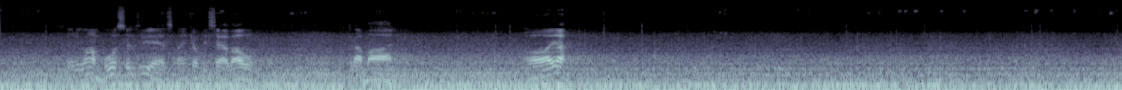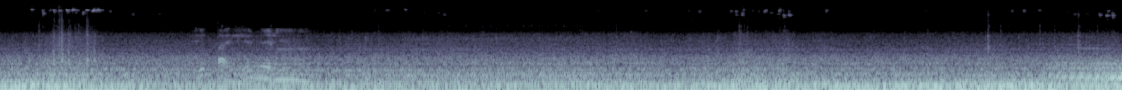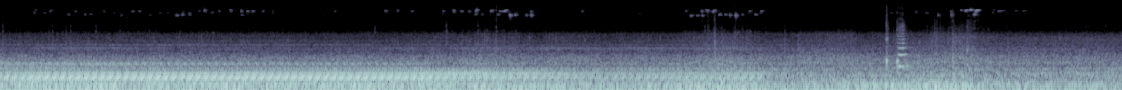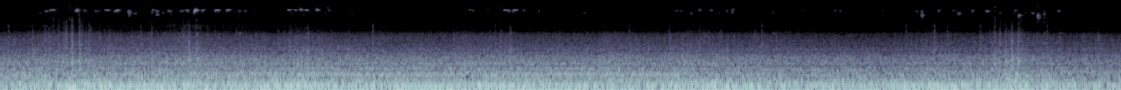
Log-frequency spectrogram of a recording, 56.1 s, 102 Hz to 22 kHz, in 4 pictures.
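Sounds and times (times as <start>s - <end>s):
truck engine rumble and road noise: 0.0s - 56.0s
even-pitched engine drone: 26.8s - 37.8s.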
